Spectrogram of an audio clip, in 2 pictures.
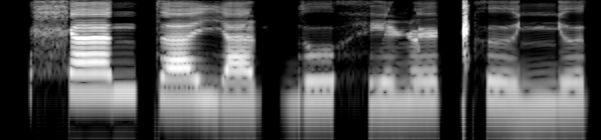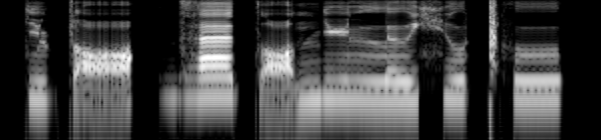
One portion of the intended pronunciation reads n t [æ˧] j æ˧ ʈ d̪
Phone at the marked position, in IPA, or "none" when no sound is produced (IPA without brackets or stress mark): æ˦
